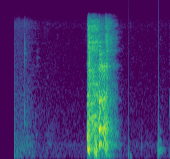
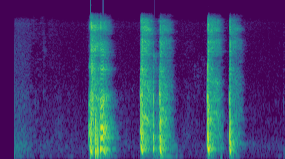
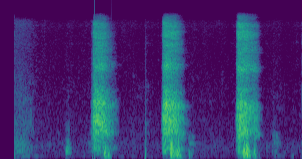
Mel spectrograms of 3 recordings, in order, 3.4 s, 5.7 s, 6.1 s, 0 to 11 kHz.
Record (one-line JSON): {"cough_length": "3.4 s", "cough_amplitude": 27754, "cough_signal_mean_std_ratio": 0.26, "three_cough_length": "5.7 s", "three_cough_amplitude": 28583, "three_cough_signal_mean_std_ratio": 0.3, "exhalation_length": "6.1 s", "exhalation_amplitude": 6610, "exhalation_signal_mean_std_ratio": 0.36, "survey_phase": "alpha (2021-03-01 to 2021-08-12)", "age": "65+", "gender": "Male", "wearing_mask": "No", "symptom_none": true, "smoker_status": "Ex-smoker", "respiratory_condition_asthma": false, "respiratory_condition_other": false, "recruitment_source": "REACT", "submission_delay": "3 days", "covid_test_result": "Negative", "covid_test_method": "RT-qPCR"}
